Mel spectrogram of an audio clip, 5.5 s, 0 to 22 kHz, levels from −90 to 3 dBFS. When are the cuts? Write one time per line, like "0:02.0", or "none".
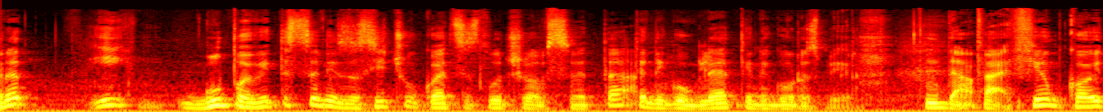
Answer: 0:01.6
0:03.2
